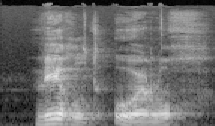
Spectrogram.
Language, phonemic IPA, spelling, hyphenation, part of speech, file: Dutch, /ˈʋeː.rəltˌoːr.lɔx/, wereldoorlog, we‧reld‧oor‧log, noun, Nl-wereldoorlog.ogg
- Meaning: world war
